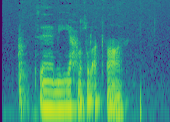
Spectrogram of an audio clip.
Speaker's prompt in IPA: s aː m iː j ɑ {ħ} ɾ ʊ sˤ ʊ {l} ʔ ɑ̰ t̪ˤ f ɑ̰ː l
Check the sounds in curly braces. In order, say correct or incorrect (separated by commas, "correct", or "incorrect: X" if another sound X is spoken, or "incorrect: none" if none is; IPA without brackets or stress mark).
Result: correct, correct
